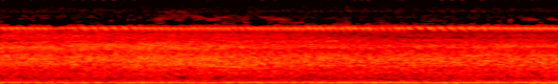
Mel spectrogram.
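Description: Crickets chirping in a steady, continuous high-pitched trill, over a low, steady background rumble.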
